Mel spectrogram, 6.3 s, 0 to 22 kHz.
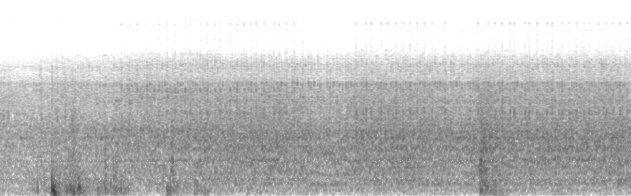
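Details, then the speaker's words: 2006 Honda Odyssey 3.5 L petrol V6, sat unused a while, runs rough with flashing check engine light: uneven idle with occasional thumps and surging rise and fall in engine note, engine vibrating, under-hood recording; misfire. "If I'm quiet like I was just then, you can probably hear that it's surging. It's hard to see if you can tell that on the camera there, but engine, of course, is vibrating."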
